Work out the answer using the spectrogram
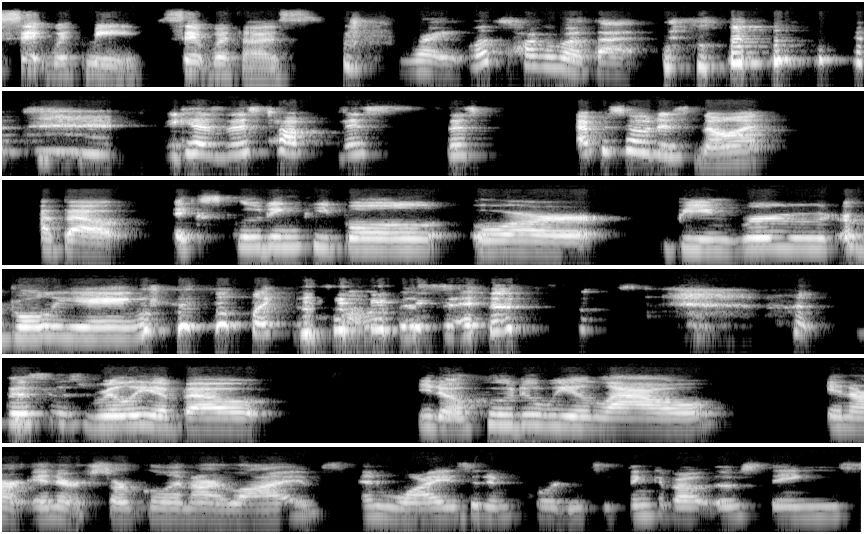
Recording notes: Zoom audio is a little rough in the beginning.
